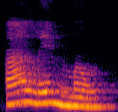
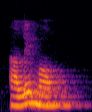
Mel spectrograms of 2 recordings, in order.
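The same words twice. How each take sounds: First: "Alemão" drawn out, with the final "ão" nasal; nasal sound. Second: Said in the usual way. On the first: Shown as a demonstration. Teacher shows learners the nasal sound in "Alemão", nasal and drawn out. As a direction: stretch "Alemão" slowly into a nasal ending. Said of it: "Here we have a nasal sound".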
